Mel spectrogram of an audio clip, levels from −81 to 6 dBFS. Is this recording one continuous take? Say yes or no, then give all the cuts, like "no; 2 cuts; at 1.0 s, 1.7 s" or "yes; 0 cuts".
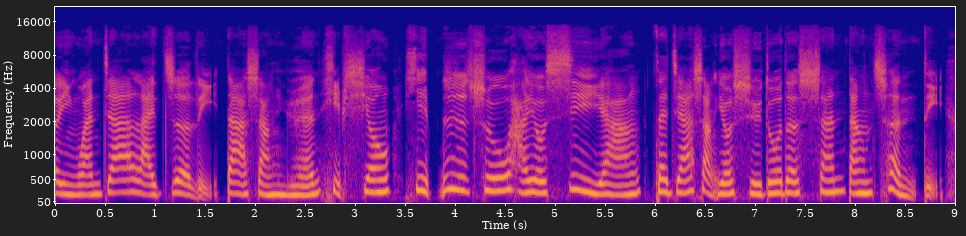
yes; 0 cuts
